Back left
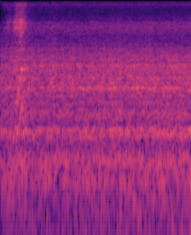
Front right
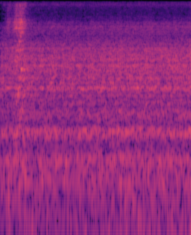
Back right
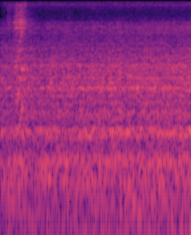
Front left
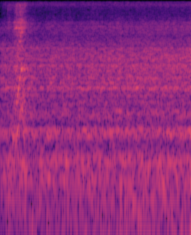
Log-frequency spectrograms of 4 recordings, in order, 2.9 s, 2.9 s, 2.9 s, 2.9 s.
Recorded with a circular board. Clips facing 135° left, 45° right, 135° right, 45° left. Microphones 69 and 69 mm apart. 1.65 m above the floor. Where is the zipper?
80° left, 3.5 m.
